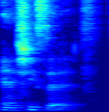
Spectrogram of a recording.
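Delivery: ordinary talk, nothing marked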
